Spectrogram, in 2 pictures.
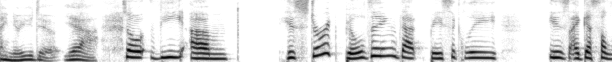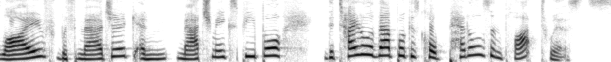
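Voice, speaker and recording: A woman's high voice with an American accent, very wide pitch swings and a fairly slow pace, dry and close with no echo over a quiet background. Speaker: book talk show co-host. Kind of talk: casual chat. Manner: halting.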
